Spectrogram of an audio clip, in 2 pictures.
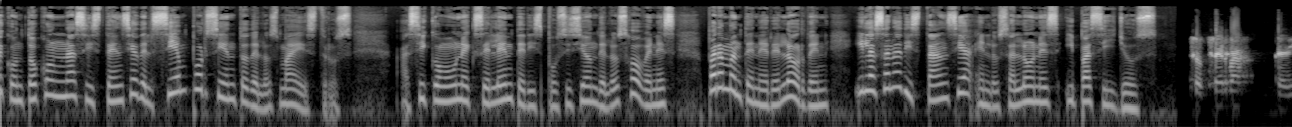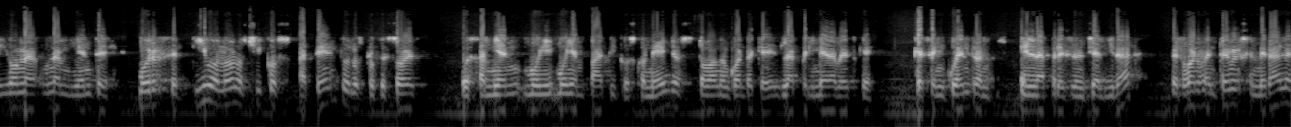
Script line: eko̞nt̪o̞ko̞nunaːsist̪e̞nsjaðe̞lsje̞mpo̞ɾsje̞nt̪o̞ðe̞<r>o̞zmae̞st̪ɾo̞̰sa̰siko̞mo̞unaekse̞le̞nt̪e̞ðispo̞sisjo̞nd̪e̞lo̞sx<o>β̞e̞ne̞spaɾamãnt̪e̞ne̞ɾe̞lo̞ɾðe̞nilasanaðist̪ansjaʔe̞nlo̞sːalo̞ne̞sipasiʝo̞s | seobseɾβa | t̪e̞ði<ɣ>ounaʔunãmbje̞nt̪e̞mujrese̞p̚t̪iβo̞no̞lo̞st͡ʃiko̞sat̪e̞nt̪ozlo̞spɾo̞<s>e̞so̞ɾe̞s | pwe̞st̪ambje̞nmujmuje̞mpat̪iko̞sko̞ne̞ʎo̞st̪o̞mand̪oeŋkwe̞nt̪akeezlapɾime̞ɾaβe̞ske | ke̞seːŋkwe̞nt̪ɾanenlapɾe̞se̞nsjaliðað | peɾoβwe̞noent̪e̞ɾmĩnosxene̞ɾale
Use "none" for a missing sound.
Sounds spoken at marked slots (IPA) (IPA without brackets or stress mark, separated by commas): l, o, ɣ, f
